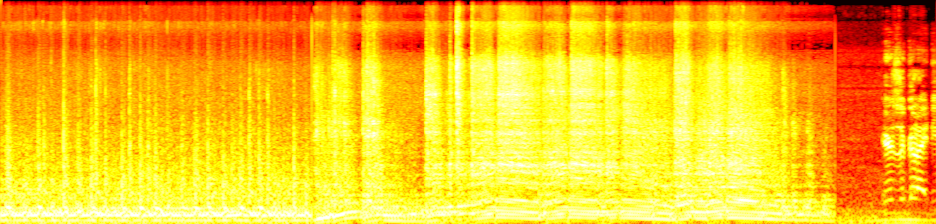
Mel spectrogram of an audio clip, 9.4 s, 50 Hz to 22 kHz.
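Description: Exhaust drone from a 2018 Chevrolet Silverado with a muffler delete is heard inside the cab with the windows up at about 45 mph: a loud steady rumble that swells as the engine revs, then drops off near the end.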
